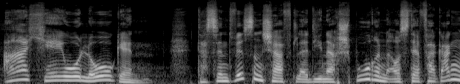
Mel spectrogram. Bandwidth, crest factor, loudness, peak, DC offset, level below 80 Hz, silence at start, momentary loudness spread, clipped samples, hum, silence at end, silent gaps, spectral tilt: over 20 kHz; 16 dB; -20 LUFS; -4 dBFS; under 0.1%; -48 dBFS; 0.05 s; 9 LU; under 0.1%; none; 0 s; none; -4 dB/octave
